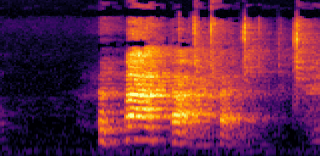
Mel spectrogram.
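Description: A woman laughing: a loud burst of laughter starting about half a second in and fading out over about a second.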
